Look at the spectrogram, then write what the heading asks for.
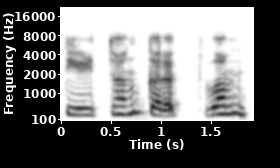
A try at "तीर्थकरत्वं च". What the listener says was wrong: तीर्थकरत्वम, तीर्थंकर नहीं है, तीर्थकरत्वम च। तीर्थकरत्वम है, अनुस्वार नहीं चाहिए।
